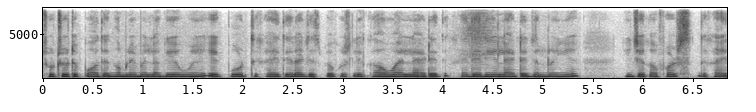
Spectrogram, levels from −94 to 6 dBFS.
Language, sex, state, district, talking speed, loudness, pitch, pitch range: Hindi, female, Bihar, Saharsa, 280 wpm, -16 LUFS, 210 Hz, 205-215 Hz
